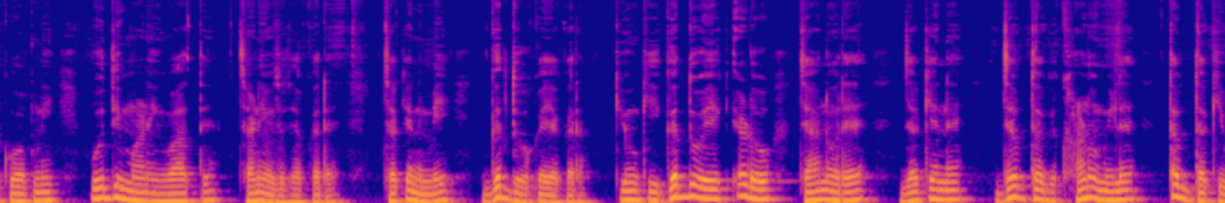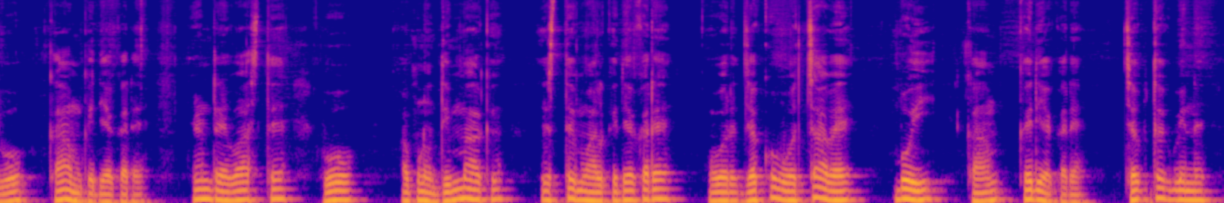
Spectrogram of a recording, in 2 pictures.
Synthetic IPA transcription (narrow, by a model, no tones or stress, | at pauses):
koɐpni | ʊd̪imaːɽ̃iʋaːst̪ed͡ʒʱəɽ̃ɪjõd͡ʒəjakəɾeː | d͡ʒəkenbĩ | ɡəd̪ːokəjaːkəɾakjũːkiɡəd̪ːoeːkeːɽod͡ʒaːnoɾɛ | d͡ʒəkenɛ | d͡ʒəb̚t̪əkkʰaːɽ̃omɪlet̪əbt̪əkːiʋo | kaːmkəɾɪjakəɾeː | ɪnɾeʋaːst̪e | ʋo | əpnod̪ɪmːaːk | ɪst̪eːmaːlkəɾɪjakəɾe | ɔːɾd͡ʒəkoʋot͡ʃaːʋe | boːi | kaːmkəɾɪjakəɾẽː | d͡ʒəbt̪ək̚bʱin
